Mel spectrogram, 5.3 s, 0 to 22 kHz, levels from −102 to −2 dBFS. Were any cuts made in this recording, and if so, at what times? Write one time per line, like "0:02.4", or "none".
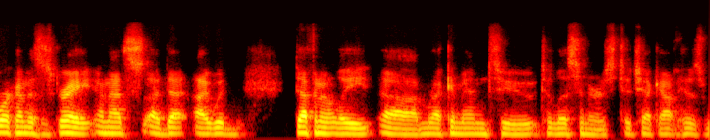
none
